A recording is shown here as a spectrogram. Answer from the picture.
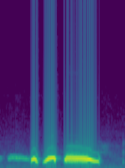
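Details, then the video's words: Spotted dove cooing as a lure in the giọng thổ thúc gù manner: quiet murmured intro, a short hooked note, a smooth swelling coo, and a long rattling coo drooping at the finish. "cu gáy giọng thổ THÚC Gù"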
